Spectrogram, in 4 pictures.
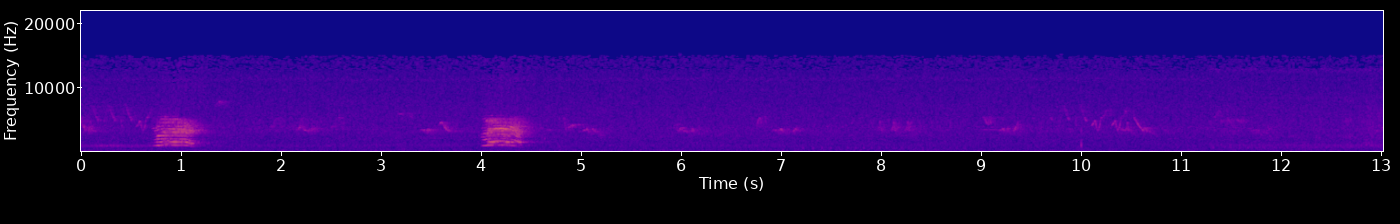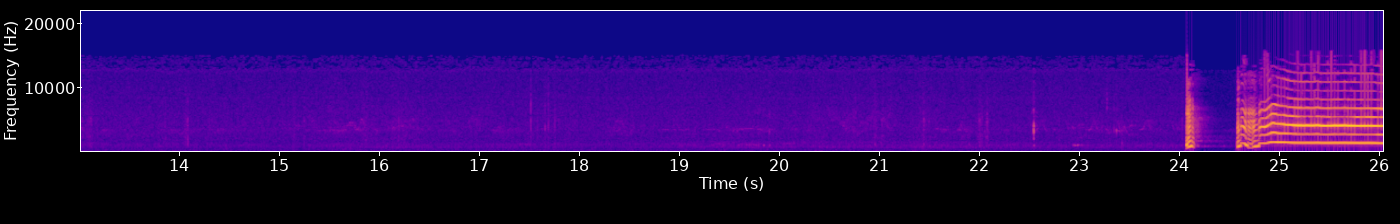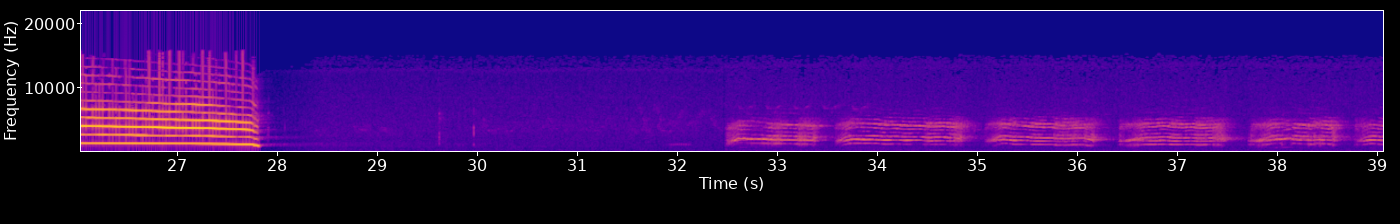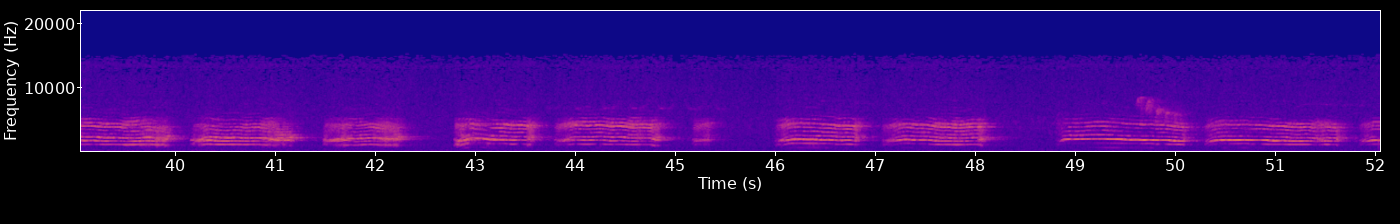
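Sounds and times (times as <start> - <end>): coyote howling: 24.6 - 27.9.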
